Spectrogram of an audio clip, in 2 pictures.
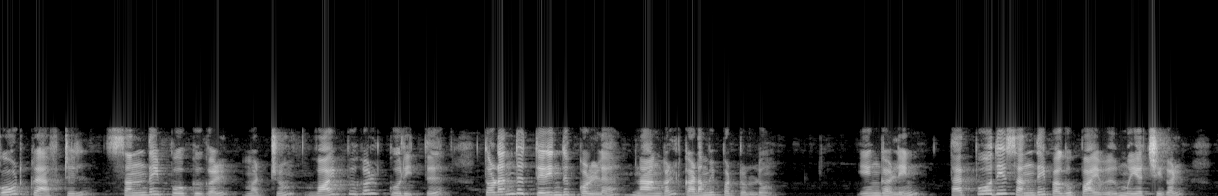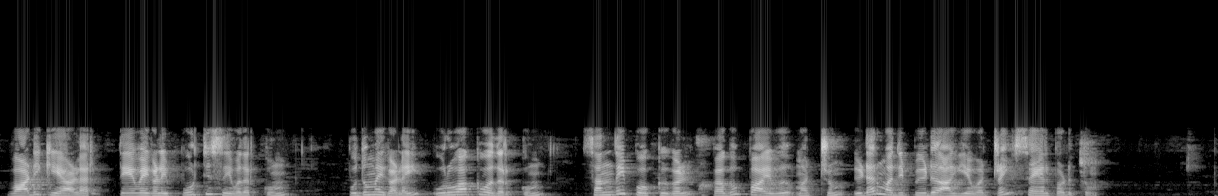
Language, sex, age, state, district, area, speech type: Tamil, female, 30-45, Tamil Nadu, Ranipet, rural, read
